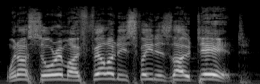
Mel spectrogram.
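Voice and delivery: very loud, high, emphatic reading; Scripture proclamation. Acted. Preacher reads John falling at Jesus' feet, proclaiming forcefully. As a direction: project the verse at full force.

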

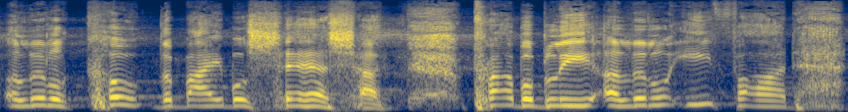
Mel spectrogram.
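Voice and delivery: loud, rising preacher's cadence with gasped uhs; preaching at full force. Acted. Preacher building the congregation to a loud climax. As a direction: preach it hard, each phrase driven up.

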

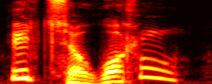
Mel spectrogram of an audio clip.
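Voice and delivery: high, bright little engine asking; piping tank engine question; Bill's high voice. Acted. Little Bill asking his twin, high and eager.

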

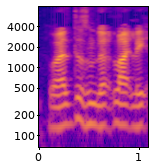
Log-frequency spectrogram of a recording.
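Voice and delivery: ordinary talk, nothing marked

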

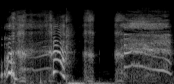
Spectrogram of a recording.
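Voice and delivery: squealing laugh; high shrieking laugh. Real, not acted. Laughing while retelling rage.

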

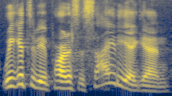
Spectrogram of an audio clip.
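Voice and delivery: rally the group with excitement; excited lepers. Acted. Healed lepers set off for the temple together, excited. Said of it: "They're all excited".

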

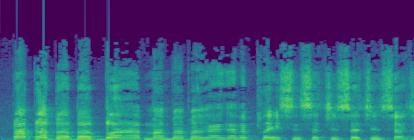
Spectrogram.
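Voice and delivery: mocking chatter.

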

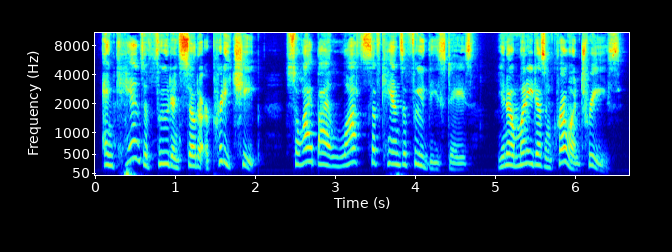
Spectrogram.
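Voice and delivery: put-on chatty elderly man. A narrator's reading. Elderly man explaining why he buys cans, emphatic. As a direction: explain it emphatically as a thrifty old neighbor.

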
